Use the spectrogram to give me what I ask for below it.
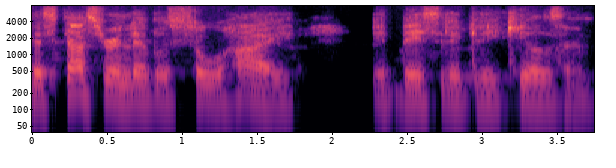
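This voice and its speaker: This man has a fairly high pitch with ordinary pitch variation. His pace is moderate. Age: 60s. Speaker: listener participant. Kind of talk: casual chat.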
